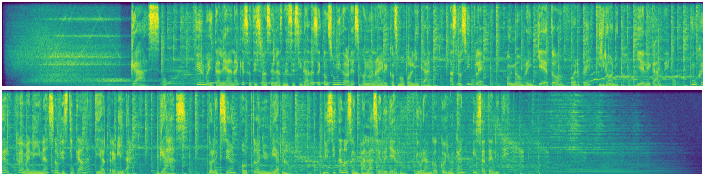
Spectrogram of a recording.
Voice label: Ivr Gas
